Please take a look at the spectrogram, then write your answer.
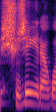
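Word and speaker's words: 主人: 오야라고 읽고, 그 다음에 아들은 무스코, 그 다음에 딸은 무스메, 그 다음에 남편 같은 경우는 슈징이라고 하죠. 자, 주의점은 슈를 그렇죠, 짧게 발음한다.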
